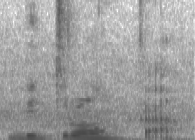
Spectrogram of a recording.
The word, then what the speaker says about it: Biedronka: If you had a longer word, like Biedronka, it's Biedronka. You're putting the like emphasis on that second syllable because it's the second to last.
